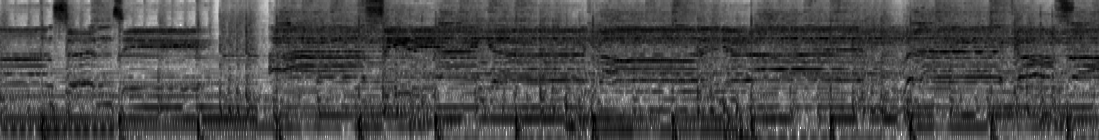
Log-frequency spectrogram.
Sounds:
Music

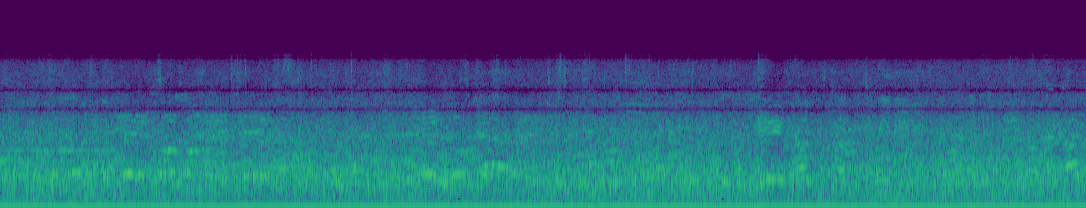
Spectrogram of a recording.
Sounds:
Speech

